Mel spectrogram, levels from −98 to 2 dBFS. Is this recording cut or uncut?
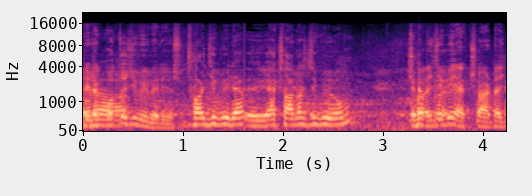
cut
